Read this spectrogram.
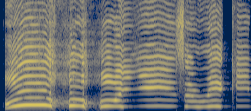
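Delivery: very high, squealing British caricature; loud cackle into a hammed-up squeal; Ricky Gervais. Comic showing what a celebrity sounds like, squealing cackly impression. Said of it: "but I know what he sounds like".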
